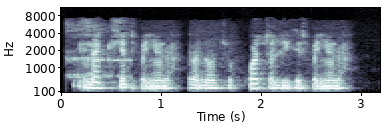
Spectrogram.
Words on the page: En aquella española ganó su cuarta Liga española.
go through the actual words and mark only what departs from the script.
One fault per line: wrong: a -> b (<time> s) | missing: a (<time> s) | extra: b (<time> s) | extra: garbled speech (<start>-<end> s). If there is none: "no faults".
no faults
